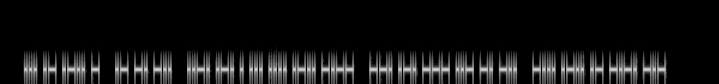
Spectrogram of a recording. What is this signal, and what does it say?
Morse code, heard as a keyed tone, about 50 wpm, 700 Hz. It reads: SALT AND FRESHLY GROUND BLACK
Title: Sets of 5 Words Encore 50wpm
